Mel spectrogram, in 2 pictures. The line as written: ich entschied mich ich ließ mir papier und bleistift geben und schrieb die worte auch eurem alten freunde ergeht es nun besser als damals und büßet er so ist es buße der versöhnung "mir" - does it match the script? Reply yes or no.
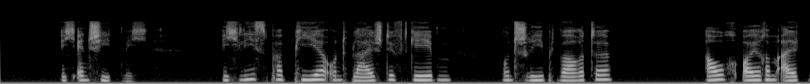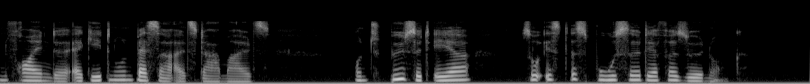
no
